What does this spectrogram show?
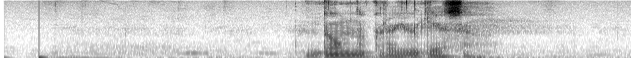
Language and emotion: Russian, neutral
